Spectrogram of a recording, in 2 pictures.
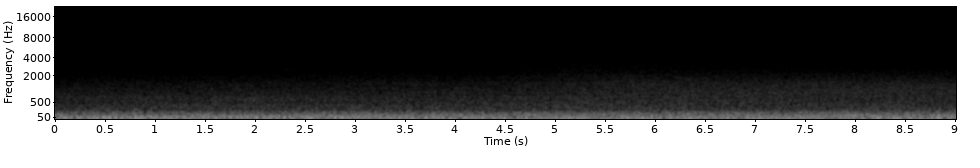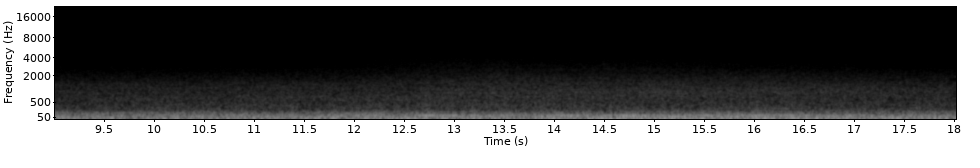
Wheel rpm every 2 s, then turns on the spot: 0, 0, 0, 0, 0, 0, 0, 0, 0.
none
